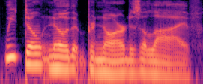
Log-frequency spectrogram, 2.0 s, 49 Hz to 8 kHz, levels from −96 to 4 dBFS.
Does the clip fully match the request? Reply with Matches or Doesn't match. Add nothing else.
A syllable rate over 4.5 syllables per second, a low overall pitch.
Matches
